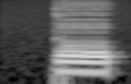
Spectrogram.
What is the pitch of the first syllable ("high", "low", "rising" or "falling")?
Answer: low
